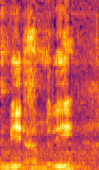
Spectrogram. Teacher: با زیر بی، حمزہ میم زبر ام، بی ام، را زیری، را کو باریک پڑھیں گے زیر کی وجہ سے. بی امری.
